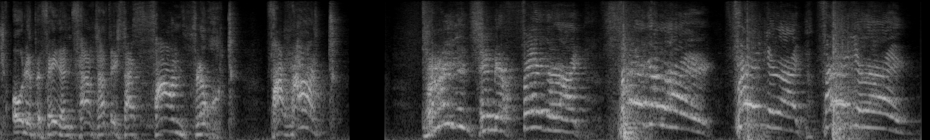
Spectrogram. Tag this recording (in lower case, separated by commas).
speech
